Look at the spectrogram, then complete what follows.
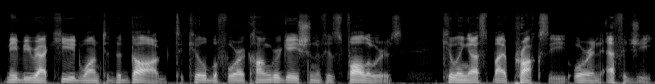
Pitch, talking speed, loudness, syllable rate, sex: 90 Hz, 185 wpm, -22 LUFS, 5.6 syllables/s, male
